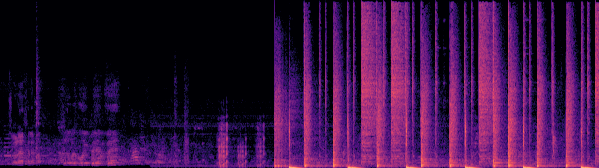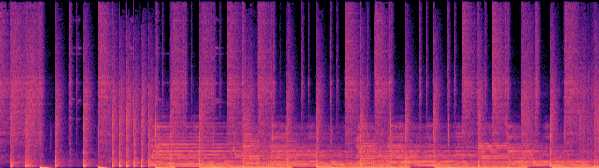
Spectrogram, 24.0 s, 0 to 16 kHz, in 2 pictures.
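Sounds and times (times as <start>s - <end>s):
drum kit groove: 5.5s - 23.9s.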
